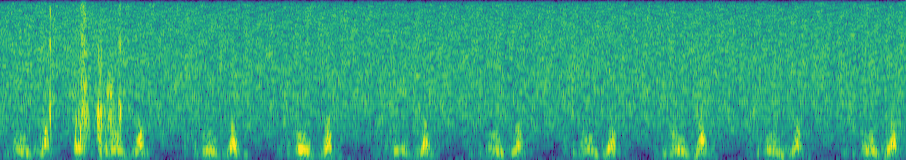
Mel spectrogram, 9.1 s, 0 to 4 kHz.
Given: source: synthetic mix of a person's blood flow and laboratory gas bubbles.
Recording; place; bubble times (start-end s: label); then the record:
Doppler ultrasound of blood flow; precordium
0.47-0.55 s: bubbles
0.71-0.91 s: bubbles
0.95-1.23 s: bubbles
From the record:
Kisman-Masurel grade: 212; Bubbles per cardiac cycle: several, 3 to 8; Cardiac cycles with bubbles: 1 to 10%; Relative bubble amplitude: moderate (0.250 to 0.450); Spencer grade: 1 (occasional bubble signal discernible with the cardiac motion signal, with majority of cardiac periods free of bubbles); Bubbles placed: anywhere in the cardiac cycle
